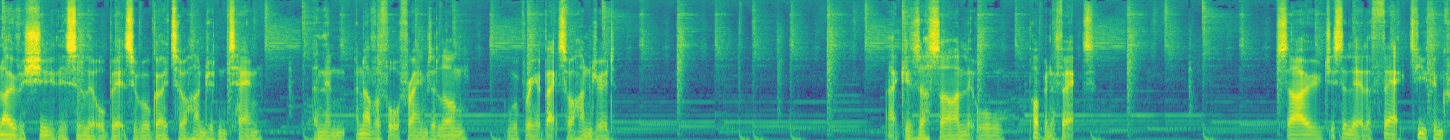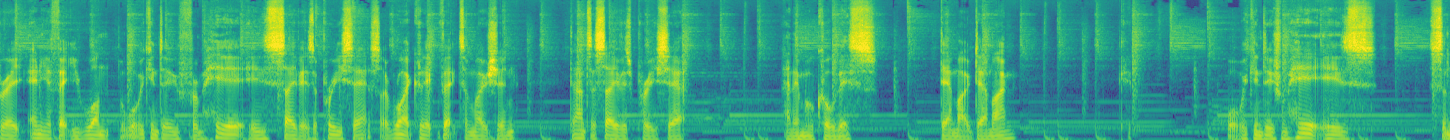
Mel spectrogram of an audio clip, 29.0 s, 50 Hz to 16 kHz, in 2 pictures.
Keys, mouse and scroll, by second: 2.7 KP_0, 2.8 KP_Enter, 2.9 Return, 4.1 Right, 6.9 click, 7.9 KP_1, 8.2 KP_0, 8.9 KP_Enter, 10.6 click, 11.7 space, 14.8 right click, 17.6 right click, 19.9 click, 22.1-25.2 typing, 25.7 Return, 26.9 -, 28.3 click, 28.9 -.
